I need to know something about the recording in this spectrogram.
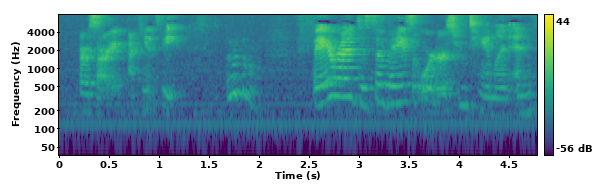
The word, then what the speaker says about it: Feyre: all right um summary feyre disobeys orders from tamlin and returns oh sorry i can't speak pharah disobeys orders from tamlin and ventures into callan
